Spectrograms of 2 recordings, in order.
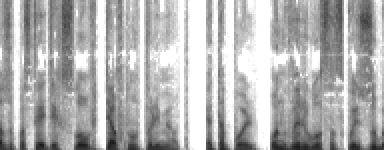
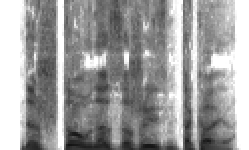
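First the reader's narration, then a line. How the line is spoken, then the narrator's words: Barked. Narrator (Russian): рявкнул Нардин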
